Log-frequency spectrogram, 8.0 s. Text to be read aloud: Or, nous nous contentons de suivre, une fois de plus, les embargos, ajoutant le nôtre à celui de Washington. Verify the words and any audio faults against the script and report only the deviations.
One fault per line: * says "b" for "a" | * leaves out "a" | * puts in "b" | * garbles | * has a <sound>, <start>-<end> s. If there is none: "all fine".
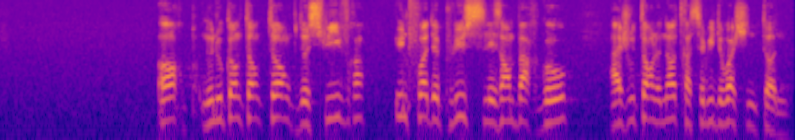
all fine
